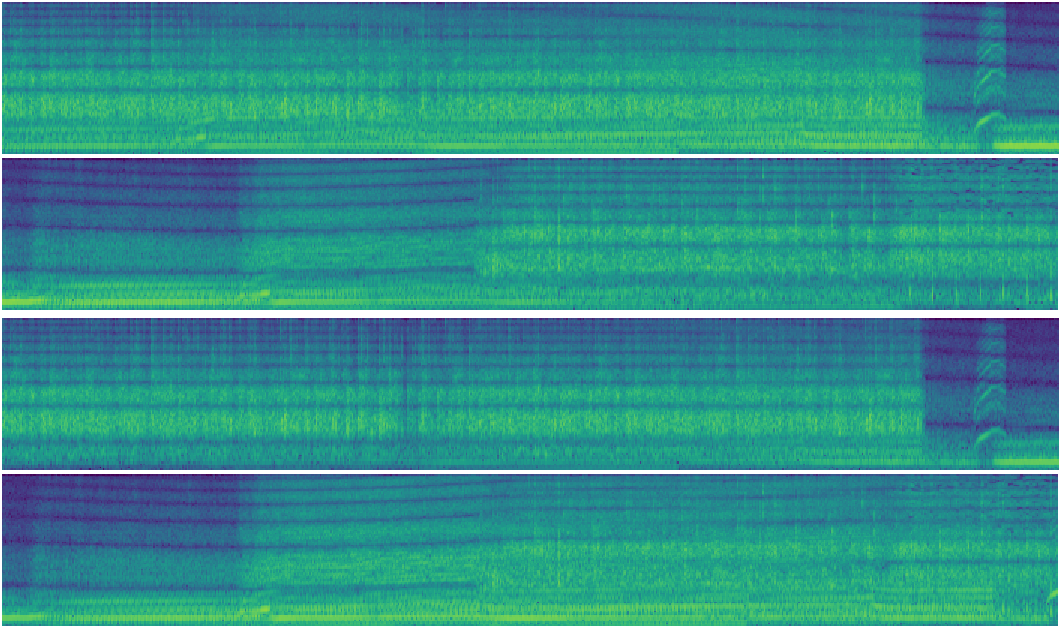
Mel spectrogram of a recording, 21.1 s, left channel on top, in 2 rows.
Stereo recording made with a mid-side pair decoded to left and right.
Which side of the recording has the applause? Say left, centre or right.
centre.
